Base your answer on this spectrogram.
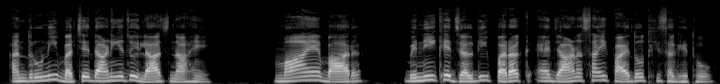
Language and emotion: Sindhi, neutral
